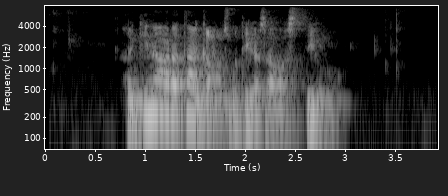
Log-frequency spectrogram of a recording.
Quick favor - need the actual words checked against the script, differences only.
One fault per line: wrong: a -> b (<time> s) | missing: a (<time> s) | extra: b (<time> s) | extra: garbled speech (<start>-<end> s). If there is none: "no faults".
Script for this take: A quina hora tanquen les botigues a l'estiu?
no faults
